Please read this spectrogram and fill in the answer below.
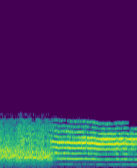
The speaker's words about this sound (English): Why am I screaming? Just a dream. I'll stop screaming.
